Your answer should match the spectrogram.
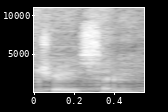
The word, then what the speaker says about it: JSON: can hit 5j yeah json has pronounced jason engine x the ammo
